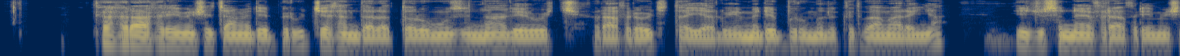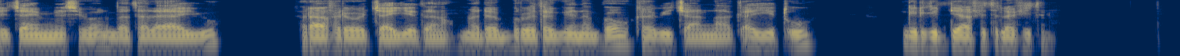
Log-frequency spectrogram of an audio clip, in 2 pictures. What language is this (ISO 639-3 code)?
amh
